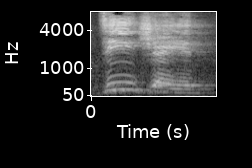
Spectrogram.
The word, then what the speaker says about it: DJing: The G is not missing. THIS IS HOW YOU SAY THIS. RIGHT. In fact, you say DJing, cutting, mixing, scratching like you would say violin or berlin or penicellin or any of the ends.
